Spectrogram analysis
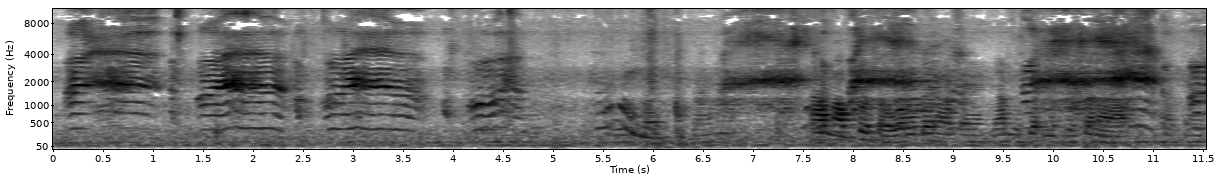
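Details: Repeated strong, high-pitched crying bursts from a newborn boy just after birth, delivered in two pushes, with soft room sounds behind.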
